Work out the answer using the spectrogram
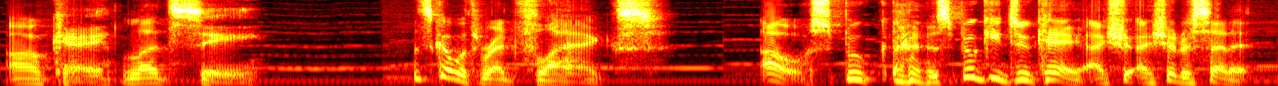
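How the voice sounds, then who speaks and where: A man's voice: medium pitch, huge pitch swings, unhurried, fairly bright tone. A man streaming a game, chatting casually with his viewers. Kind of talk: casual game livestream chat. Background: music.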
